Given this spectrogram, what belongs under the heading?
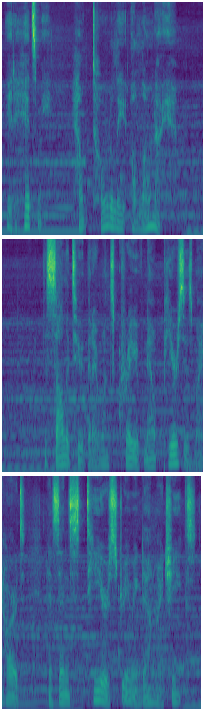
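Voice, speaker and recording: Man, low voice, slow measured pace, theatrical horror narration, dramatic pauses, faint music underneath. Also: vocal fry. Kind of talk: dramatic first-person horror story reading.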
